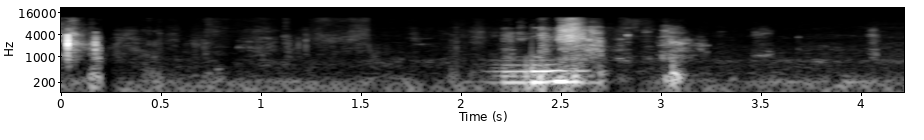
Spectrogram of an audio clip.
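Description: Quiet room tone with a click at the start, then a short pitched vocal sound, a whine or hum, about two seconds in, and a faint click after it.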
